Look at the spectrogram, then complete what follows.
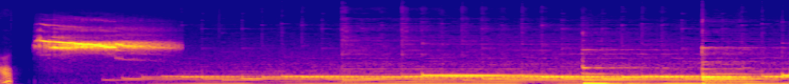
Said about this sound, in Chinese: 这种鸟叫海东青，是世界上飞得最高、最快的鸟，品种万里挑一，有“万鹰之神”的称号。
